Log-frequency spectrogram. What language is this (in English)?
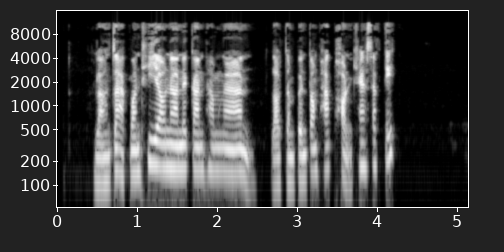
Thai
